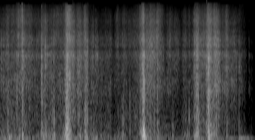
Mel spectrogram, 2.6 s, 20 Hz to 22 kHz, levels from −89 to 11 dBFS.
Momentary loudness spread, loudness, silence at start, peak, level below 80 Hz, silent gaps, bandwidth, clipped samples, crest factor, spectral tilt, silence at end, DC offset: 10 LU; -30 LUFS; 0 s; -4 dBFS; -46 dBFS; none; over 20 kHz; under 0.1%; 28 dB; -3 dB/octave; 0.05 s; under 0.1%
